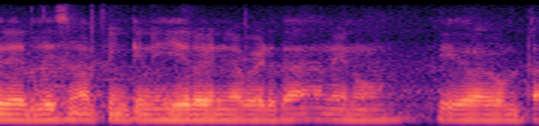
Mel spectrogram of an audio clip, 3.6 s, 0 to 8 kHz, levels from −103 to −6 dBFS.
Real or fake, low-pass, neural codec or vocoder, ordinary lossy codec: real; 7.2 kHz; none; none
